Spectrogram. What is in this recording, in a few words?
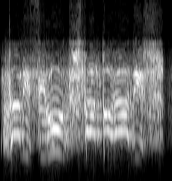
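Serbian player killed ally mood high, speech; War Thunder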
